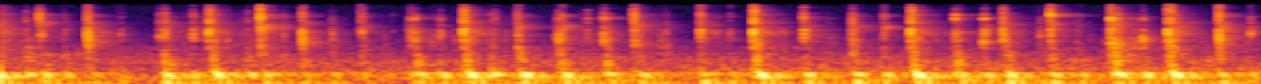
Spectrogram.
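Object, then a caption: Plastic computer keyboard. Rapid typing with long nails on a black plastic computer keyboard gives a fast, uneven stream of sharp, bright clicks that die away almost instantly. A steady low hum runs underneath the whole time.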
